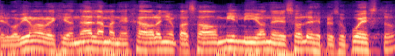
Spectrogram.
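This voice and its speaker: Speech at a fairly quick pace with ordinary pitch variation comes through noticeable background noise. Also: man. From Peru, Cañete. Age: young. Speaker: engineer and political hopeful. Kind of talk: interview.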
